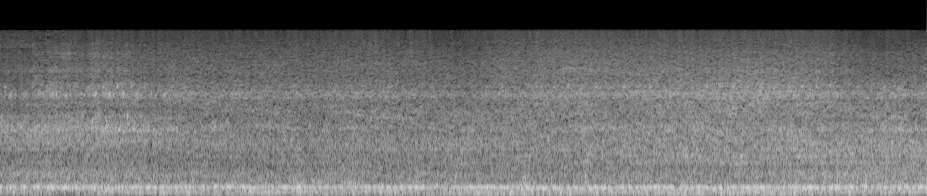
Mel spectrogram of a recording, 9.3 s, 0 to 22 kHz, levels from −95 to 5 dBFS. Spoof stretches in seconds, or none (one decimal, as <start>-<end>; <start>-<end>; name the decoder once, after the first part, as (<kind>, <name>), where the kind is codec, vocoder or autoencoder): 0.0-0.9 (vocoder, Vocos); 1.7-9.3

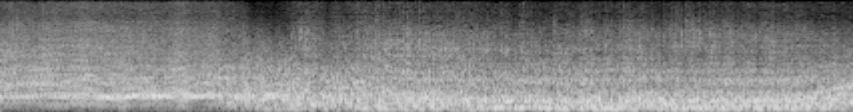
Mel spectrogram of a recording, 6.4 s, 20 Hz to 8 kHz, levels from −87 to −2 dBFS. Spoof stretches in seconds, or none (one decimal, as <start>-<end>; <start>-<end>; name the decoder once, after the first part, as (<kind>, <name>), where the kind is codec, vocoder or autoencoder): 0.5-3.6 (vocoder, Vocos); 4.1-4.8

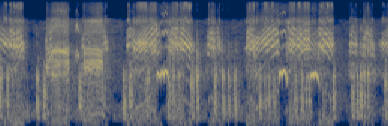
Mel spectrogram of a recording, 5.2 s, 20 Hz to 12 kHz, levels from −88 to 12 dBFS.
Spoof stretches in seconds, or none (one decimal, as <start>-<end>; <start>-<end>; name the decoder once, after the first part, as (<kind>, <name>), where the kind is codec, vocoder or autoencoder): none

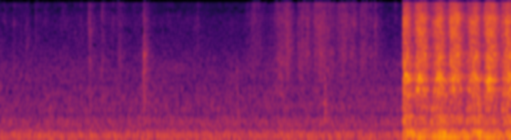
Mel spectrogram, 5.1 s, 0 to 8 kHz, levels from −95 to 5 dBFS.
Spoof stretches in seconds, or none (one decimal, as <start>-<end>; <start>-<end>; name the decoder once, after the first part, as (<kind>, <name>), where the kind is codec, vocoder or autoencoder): none

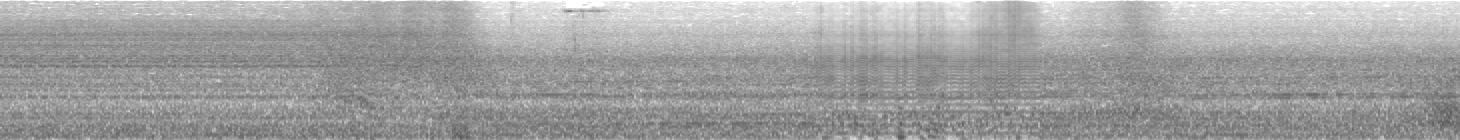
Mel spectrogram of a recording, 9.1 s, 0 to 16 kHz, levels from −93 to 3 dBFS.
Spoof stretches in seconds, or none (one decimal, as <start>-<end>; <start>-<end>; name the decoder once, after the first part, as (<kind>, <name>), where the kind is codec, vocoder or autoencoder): 5.1-6.5 (vocoder, Vocos)

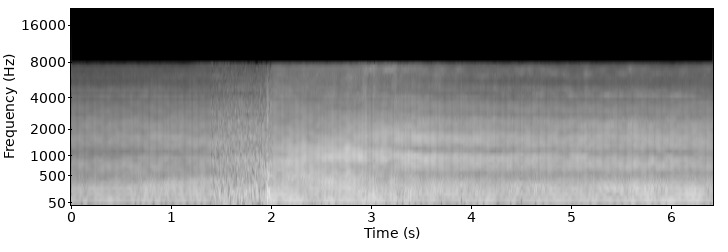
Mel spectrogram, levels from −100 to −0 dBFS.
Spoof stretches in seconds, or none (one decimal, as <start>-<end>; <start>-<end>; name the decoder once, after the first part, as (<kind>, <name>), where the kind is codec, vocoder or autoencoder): 0.0-1.4 (vocoder, Vocos); 2.0-6.4

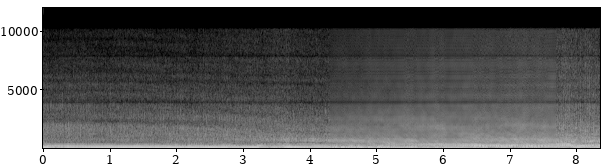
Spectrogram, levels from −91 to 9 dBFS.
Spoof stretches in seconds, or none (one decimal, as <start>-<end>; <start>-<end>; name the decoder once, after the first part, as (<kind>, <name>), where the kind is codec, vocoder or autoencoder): 4.3-7.7 (vocoder, Vocos)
